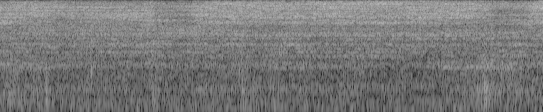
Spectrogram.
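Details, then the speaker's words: Volvo heavy-duty truck air brake system, heard from outside the vehicle: steady high-pitched hiss of escaping air at a fitting found with leak spray; air brake leak, likely a failed O-ring, fitting to be replaced. "yeah i got out the car and i could hear it"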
